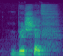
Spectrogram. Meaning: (noun) realisation, awareness, sense; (verb) inflection of beseffen: 1. first-person singular present indicative 2. second-person singular present indicative 3. imperative
- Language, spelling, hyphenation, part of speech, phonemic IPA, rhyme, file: Dutch, besef, be‧sef, noun / verb, /bəˈsɛf/, -ɛf, Nl-besef.ogg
